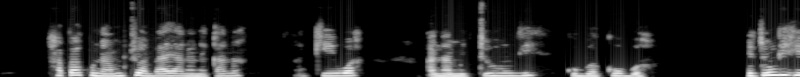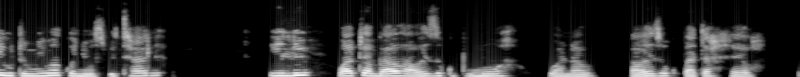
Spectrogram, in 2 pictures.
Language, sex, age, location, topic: Swahili, female, 36-49, Nakuru, health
